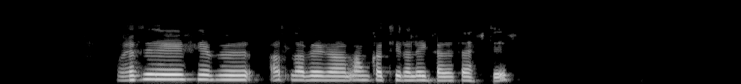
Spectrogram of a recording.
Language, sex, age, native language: Icelandic, female, 60-69, Icelandic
